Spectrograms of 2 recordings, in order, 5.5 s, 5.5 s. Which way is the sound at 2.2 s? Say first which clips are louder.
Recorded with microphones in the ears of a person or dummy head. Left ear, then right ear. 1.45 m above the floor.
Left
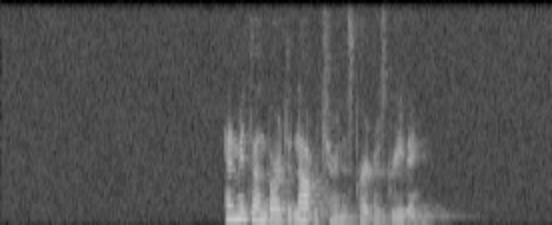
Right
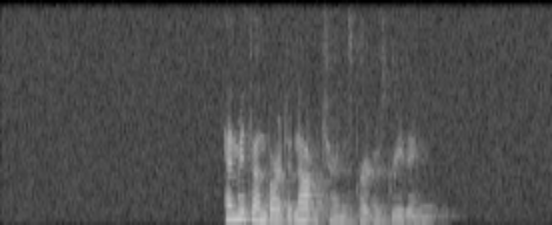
Left 1 dB; 10° right (ahead or behind).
